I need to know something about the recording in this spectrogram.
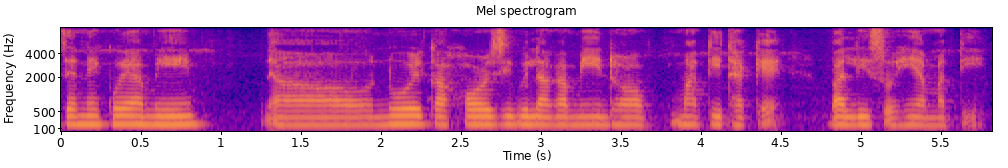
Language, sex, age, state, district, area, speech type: Assamese, female, 30-45, Assam, Charaideo, urban, spontaneous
